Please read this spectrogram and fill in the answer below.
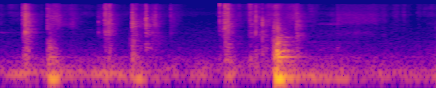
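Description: Gilded Tarot cards being gathered and handled on a tabletop: a series of light clicks and taps of card on card and card on table, with one heavier knock a little under three seconds in.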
